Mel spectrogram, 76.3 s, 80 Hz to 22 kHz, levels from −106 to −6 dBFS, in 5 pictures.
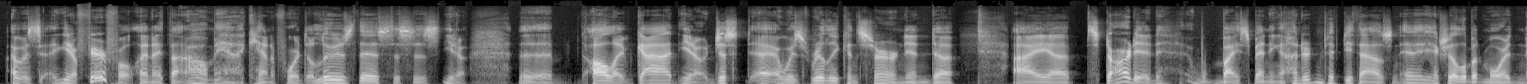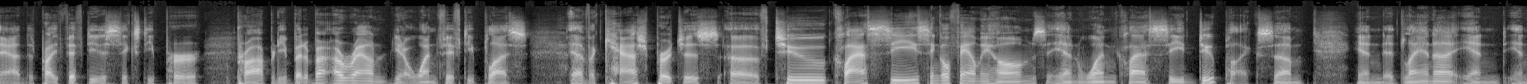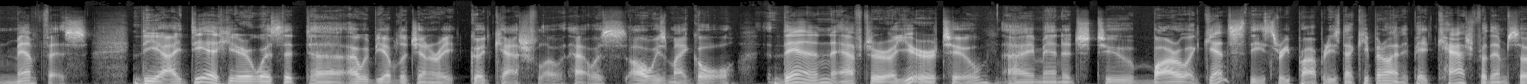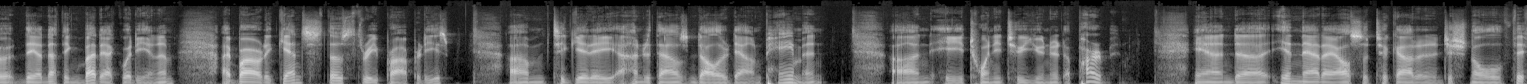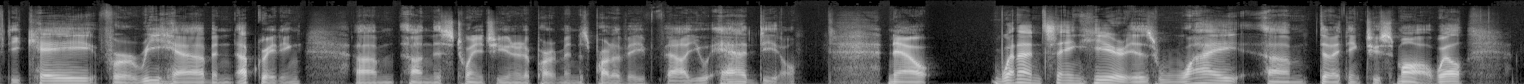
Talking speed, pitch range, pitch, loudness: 155 wpm, 90-115 Hz, 100 Hz, -27 LUFS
